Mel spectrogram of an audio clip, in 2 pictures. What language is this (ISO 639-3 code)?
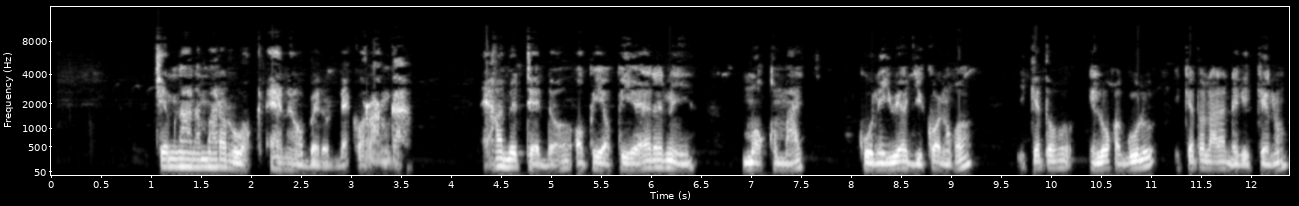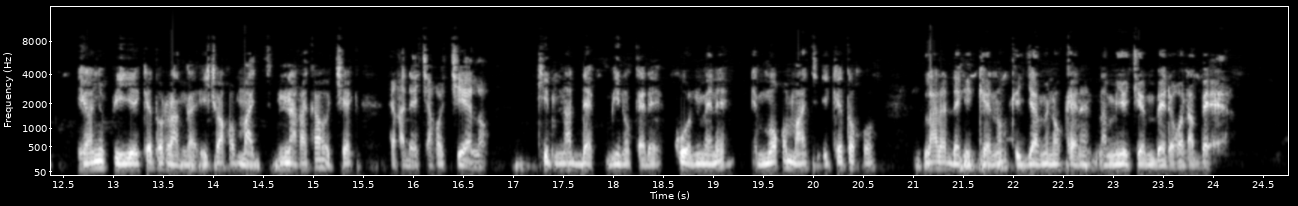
lth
